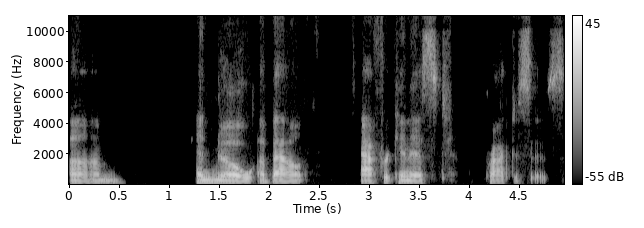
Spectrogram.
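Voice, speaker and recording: Very slowly, a woman speaks in a dry, close sound with no echo. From Virgin Islands, St. Croix. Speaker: dancer and choreographer. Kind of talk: conversation over video call. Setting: video call. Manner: halting, many fillers.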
